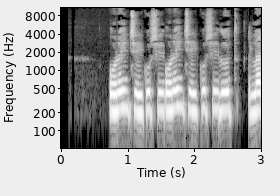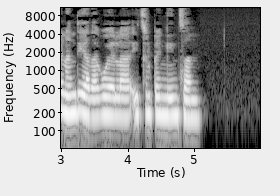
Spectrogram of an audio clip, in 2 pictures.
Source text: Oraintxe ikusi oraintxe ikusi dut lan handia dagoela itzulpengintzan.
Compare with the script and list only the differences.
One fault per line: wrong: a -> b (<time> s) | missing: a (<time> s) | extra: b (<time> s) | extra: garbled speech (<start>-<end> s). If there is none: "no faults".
no faults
